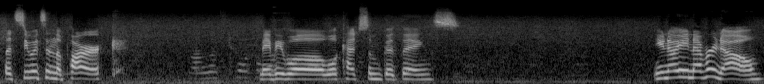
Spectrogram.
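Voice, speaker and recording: Out walking in a city park, a woman interviewed as a street photographer and painter reflects casually, meandering and saying "like" often. Her fairly high voice is pushed and bright, and she speaks slowly with frequent pauses. The low-quality recording has slight background noise.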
